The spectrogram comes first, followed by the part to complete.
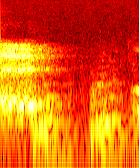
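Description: Operatic voices singing with a wide vibrato, the phrase ending about half a second in, followed by low held notes from the orchestra.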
